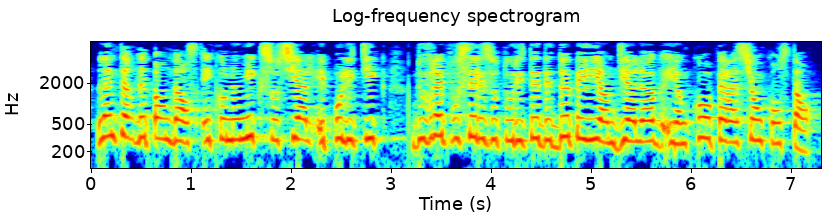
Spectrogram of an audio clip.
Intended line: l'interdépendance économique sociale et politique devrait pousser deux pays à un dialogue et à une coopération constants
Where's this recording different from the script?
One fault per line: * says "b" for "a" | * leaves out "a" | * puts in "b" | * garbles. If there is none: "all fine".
* puts in "les autorités des"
